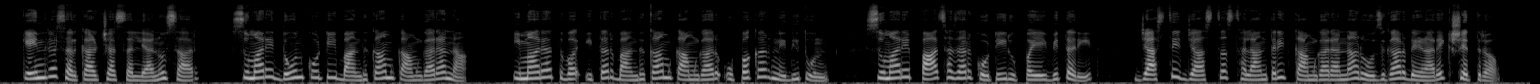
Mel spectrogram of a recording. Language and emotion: Marathi, neutral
